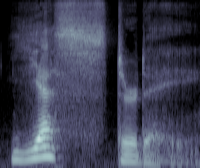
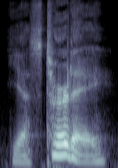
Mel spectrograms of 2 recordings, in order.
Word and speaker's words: yesterday: Yesterday. It's not yesterday, yesterday.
